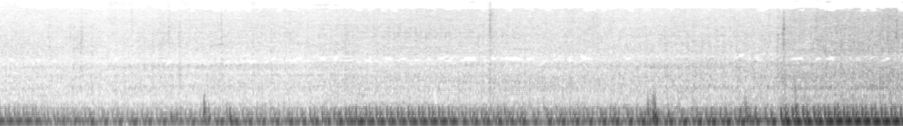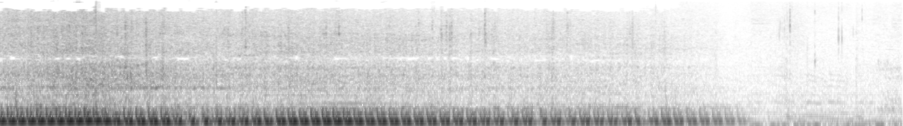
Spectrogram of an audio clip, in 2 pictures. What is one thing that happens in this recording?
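A motorcycle engine rumbles and revs as the bike rides over rough ground, drawing near and then pulling away.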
